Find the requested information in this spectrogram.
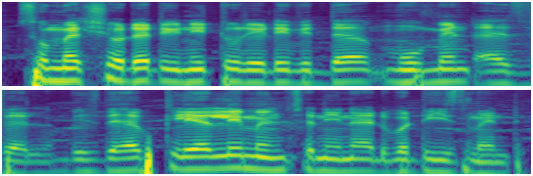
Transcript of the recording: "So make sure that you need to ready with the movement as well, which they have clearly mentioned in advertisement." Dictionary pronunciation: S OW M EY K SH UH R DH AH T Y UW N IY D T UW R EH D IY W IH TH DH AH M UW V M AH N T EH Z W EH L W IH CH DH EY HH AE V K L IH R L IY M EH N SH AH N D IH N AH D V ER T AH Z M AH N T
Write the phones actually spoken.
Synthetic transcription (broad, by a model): S OW M EY K SH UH R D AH T Y UW N IY D T UW R EH D IY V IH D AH M UW V M AH N T EH Z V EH L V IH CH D EY HH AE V K L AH R L IY M EH N SH AH N D IH N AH D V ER T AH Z M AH N T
